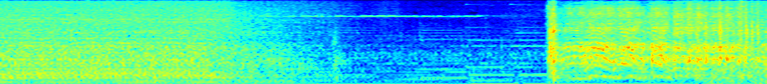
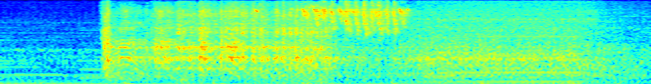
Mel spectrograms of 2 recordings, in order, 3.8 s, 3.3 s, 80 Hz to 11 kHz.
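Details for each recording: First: 1997 Hyundai Accent after fixing a squeaky belt, mic at the front belt: engine cranks, catches and settles into a steady, even idle with no squeal or chirp; normal idle. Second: 1997 Hyundai Accent at cold start: a loud, harsh squeal covers the engine for about 1.5 seconds, then fades to idle. A loose alternator belt is slipping and could come off.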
